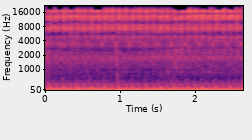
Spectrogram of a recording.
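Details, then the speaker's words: Elmer's #33 model mill steam engine on compressed air at about 2–5 PSI after new steam chest gaskets and repacking, soft, even puffing with no hissing; much quieter, only a slight leak at one fitting, running normally. "So, let's give it some air and see how it runs now. Oh yeah, that's much better, much quieter."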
